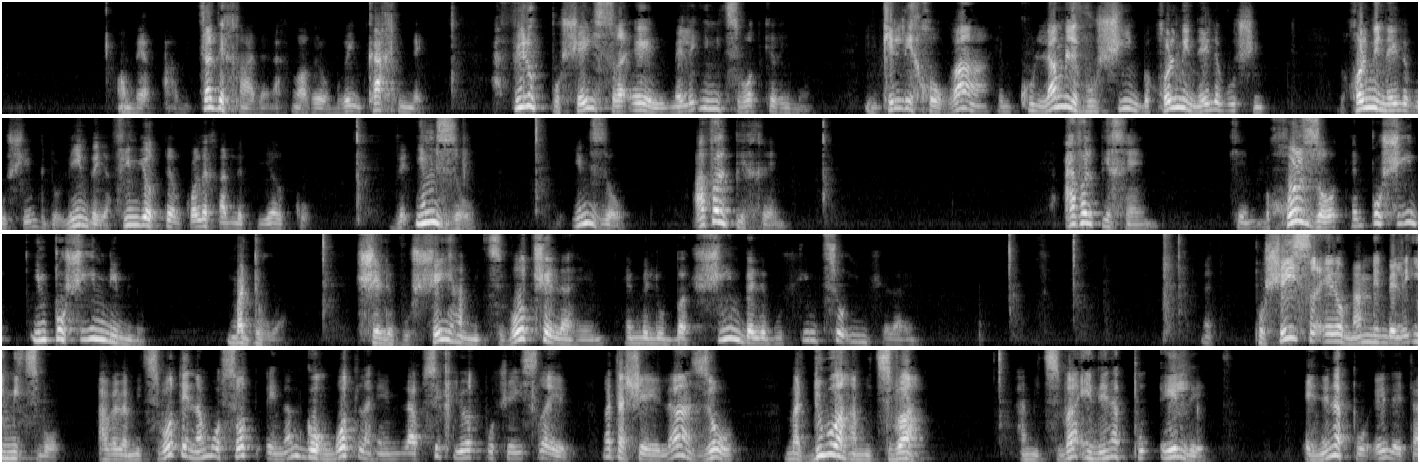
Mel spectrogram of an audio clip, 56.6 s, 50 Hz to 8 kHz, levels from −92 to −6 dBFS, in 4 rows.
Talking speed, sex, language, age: 95 wpm, male, Hebrew, 60-79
